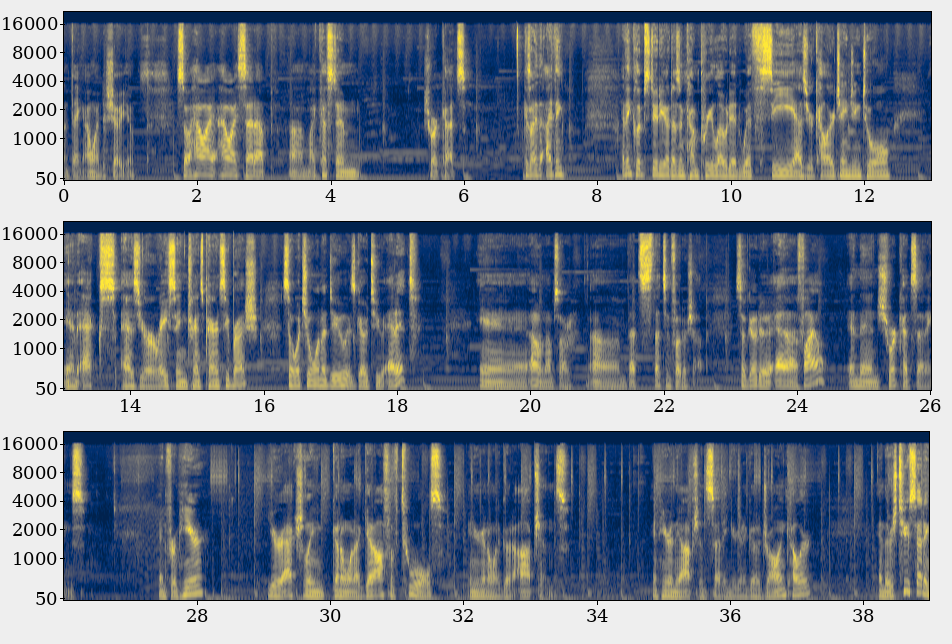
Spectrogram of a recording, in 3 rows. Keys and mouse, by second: 3.2 click, 8.4 click, 17.7 click, 25.8 click, 27.6 click, 28.9 click, 32.3 click, 34.5 click, 36.2 click, 36.8 middle click, 37.5 middle click.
